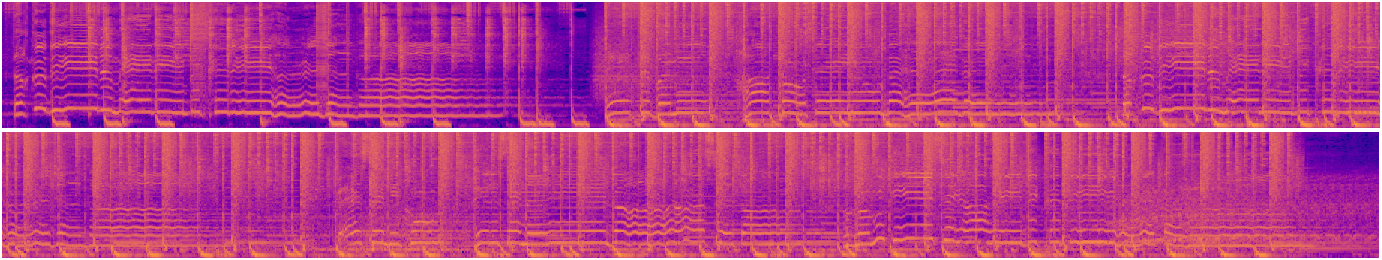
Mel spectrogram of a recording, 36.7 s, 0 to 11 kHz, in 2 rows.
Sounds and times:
Music of Bollywood: 0:00.0 - 0:36.7.

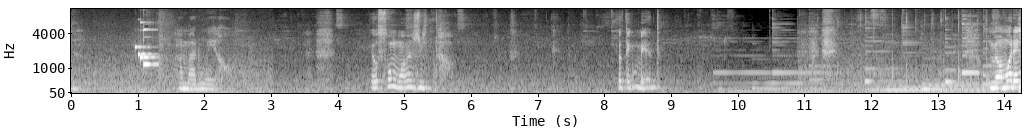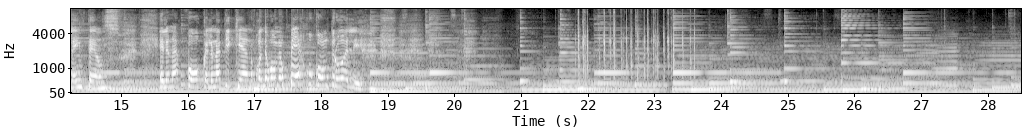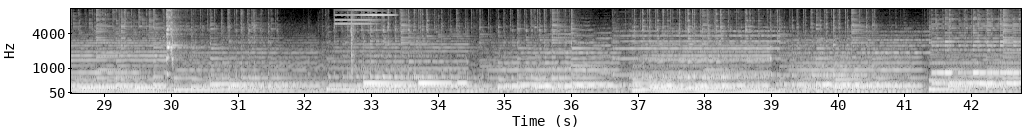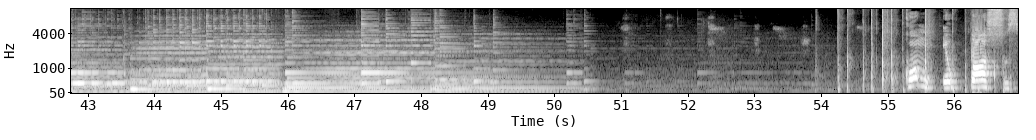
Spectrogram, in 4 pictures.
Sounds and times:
Sad music: 0:10.0 - 0:54.2.

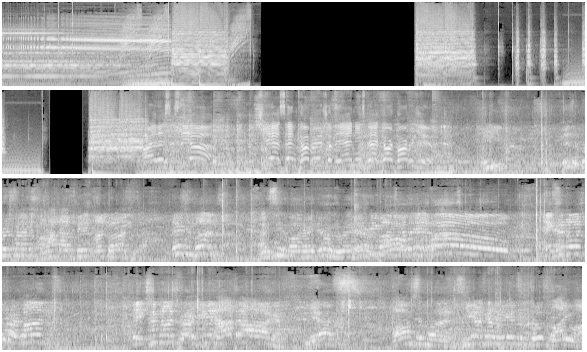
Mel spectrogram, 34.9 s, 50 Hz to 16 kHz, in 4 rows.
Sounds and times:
Speech: 0:12.6 - 0:15.3, 0:17.2 - 0:27.1, 0:28.2 - 0:34.9.

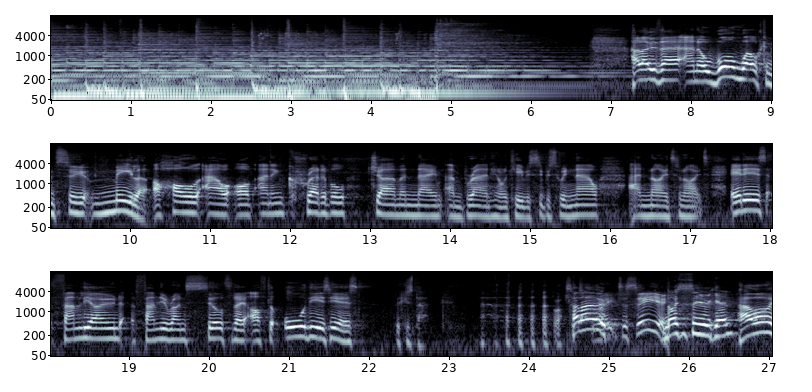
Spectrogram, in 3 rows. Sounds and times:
Speech: 0:07.3 - 0:22.8, 0:24.4 - 0:27.0.

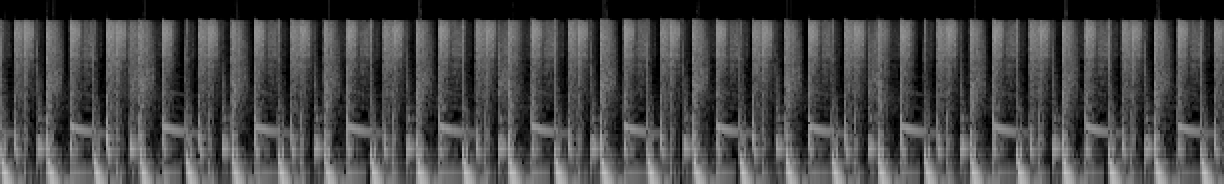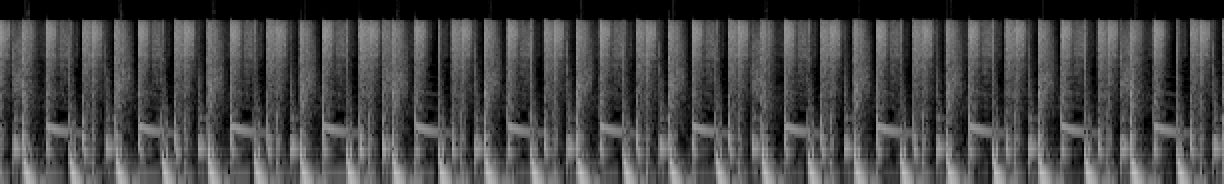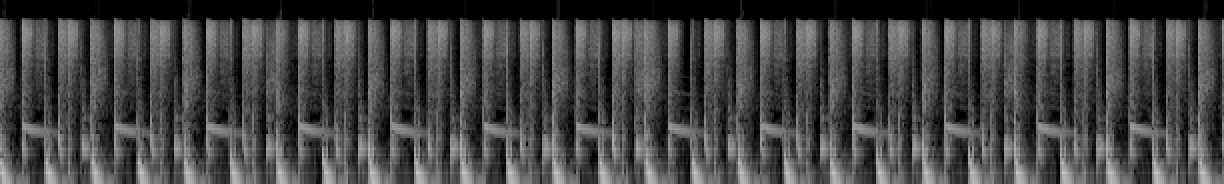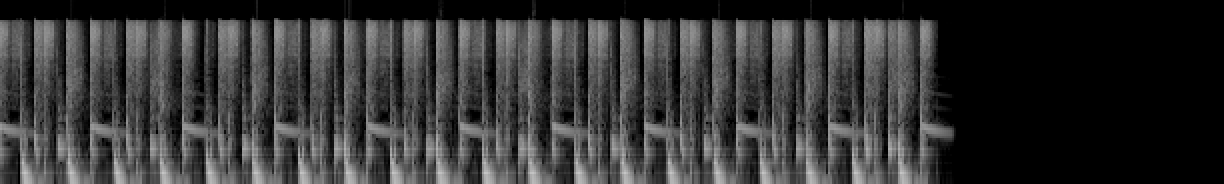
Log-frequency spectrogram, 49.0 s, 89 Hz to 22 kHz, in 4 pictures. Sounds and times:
Electronic music: 0:00.0 - 0:46.2.

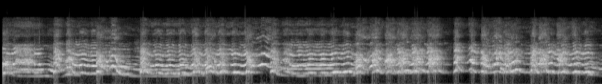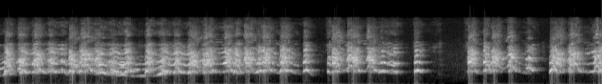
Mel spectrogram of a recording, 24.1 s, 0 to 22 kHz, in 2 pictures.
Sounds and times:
Howl: 0:00.1 - 0:20.6, 0:21.7 - 0:24.0
Inside, small room: 0:00.1 - 0:24.0.

